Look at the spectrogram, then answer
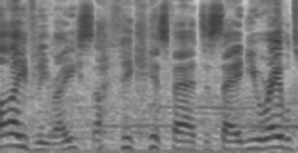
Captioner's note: engines roaring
